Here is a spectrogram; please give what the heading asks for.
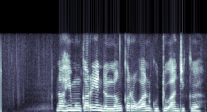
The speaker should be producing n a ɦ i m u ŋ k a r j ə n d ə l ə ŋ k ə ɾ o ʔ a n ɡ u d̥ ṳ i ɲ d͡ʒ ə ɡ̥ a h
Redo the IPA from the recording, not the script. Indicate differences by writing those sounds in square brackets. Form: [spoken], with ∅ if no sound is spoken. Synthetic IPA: n a ɦ i m u ŋ k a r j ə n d ə l ə ŋ k ə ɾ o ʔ a n ɡ u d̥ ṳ [a] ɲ d͡ʒ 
